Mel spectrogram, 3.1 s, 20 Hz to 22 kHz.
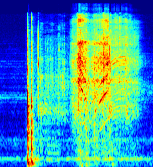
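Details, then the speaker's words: Apple Macintosh SuperDrive (Sony MPF-75W) floppy drive after repair, mic held close to the eject mechanism: a sharp click, then a short scratchy gear whirr as the disk ejects. Normal eject; the gear lubricant is still working in, and the slide is gummed up from age. "So just like normal, it's a little bit scratchy sounding, but it's definitely working, and that's a great sign."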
